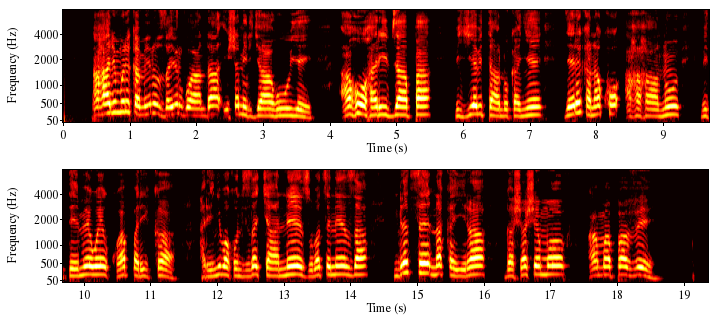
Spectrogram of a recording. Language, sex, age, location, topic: Kinyarwanda, male, 25-35, Huye, education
